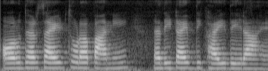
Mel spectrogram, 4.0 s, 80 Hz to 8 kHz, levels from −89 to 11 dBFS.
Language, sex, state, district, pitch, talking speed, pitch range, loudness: Hindi, female, Uttar Pradesh, Budaun, 215 Hz, 165 wpm, 205-220 Hz, -16 LUFS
